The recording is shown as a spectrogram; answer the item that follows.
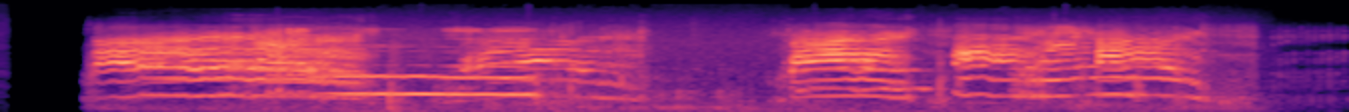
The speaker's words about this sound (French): I can hear cats. J'entends des chats.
